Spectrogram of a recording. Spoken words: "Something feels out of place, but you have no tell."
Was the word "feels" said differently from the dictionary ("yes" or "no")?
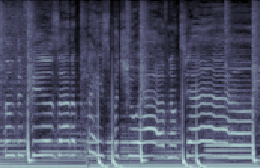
no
